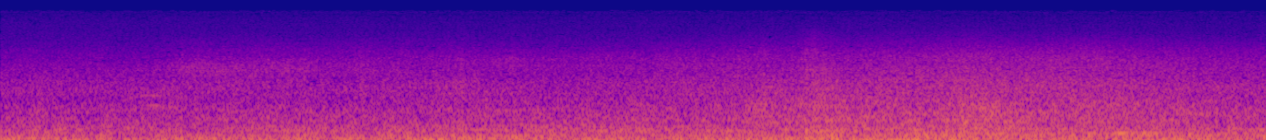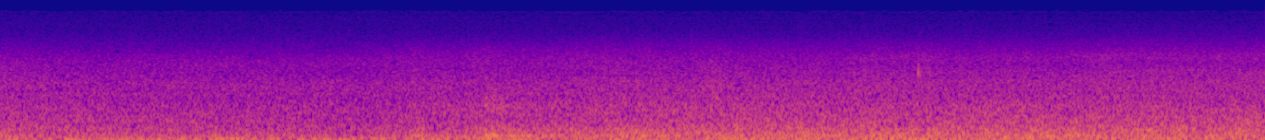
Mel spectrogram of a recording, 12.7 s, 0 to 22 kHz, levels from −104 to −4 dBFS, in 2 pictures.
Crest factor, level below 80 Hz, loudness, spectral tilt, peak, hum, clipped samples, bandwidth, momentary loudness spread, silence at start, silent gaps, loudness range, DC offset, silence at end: 14 dB; -48 dBFS; -45 LUFS; -6.5 dB/octave; -28 dBFS; none; under 0.1%; 16 kHz; 6 LU; 0 s; none; 4 LU; under 0.1%; 0 s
